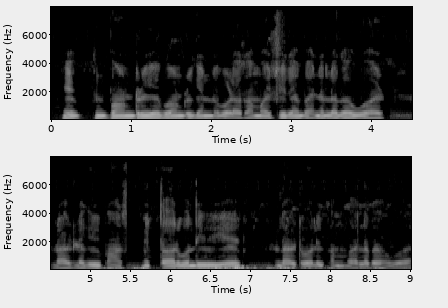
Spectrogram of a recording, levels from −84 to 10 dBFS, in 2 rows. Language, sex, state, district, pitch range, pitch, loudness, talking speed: Hindi, male, Uttar Pradesh, Hamirpur, 100-105 Hz, 100 Hz, -30 LUFS, 205 wpm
